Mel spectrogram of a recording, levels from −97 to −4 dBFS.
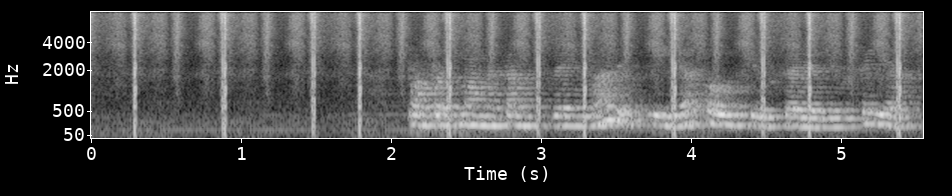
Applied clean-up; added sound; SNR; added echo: none; Rattle (instrument); -2 dB; reverberation time 0.6 s.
